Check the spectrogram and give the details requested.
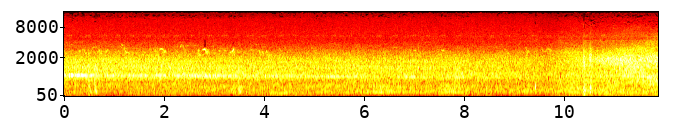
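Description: Freight train led by two EMD six-axle diesel locomotives, a rebuilt SD30C-ECO and an SD40-3, approaching: a steady rumble of diesel engines and rolling cars with a few faint knocks, growing louder about ten seconds in.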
